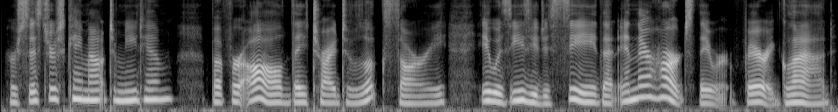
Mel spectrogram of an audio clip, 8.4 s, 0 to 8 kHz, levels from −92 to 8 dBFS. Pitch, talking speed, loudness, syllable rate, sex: 190 Hz, 200 wpm, -18 LUFS, 4.4 syllables/s, female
